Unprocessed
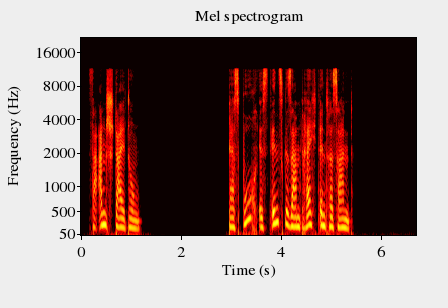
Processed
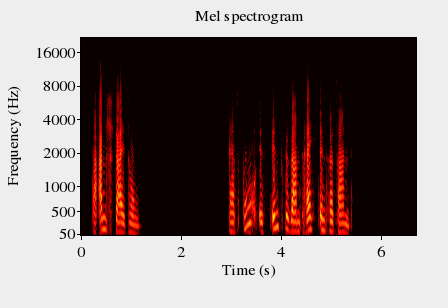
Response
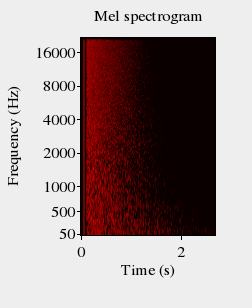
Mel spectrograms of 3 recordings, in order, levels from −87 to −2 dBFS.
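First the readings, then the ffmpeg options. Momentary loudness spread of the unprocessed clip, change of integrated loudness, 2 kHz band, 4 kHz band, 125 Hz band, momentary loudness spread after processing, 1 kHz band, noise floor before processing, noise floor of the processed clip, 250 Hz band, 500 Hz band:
7 LU, -11.5 dB, -8.0 dB, -15.5 dB, -16.5 dB, 11 LU, -6.5 dB, under -85 dBFS, under -85 dBFS, -16.5 dB, -8.0 dB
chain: -af "afreqshift=-93,highpass=410,adynamicsmooth=sensitivity=1.5:basefreq=590,volume=0.631"

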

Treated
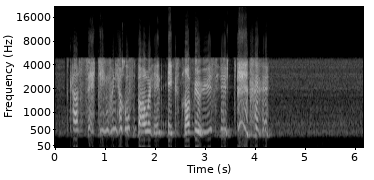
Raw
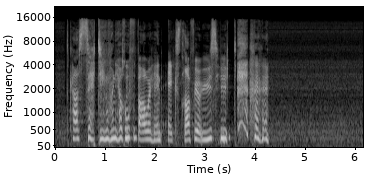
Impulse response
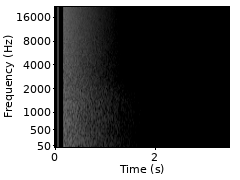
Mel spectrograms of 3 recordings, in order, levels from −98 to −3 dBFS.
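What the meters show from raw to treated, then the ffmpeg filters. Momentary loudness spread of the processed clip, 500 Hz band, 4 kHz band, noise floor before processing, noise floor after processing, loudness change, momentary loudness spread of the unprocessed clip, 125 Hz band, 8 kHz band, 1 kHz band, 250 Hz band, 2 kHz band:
10 LU, -4.5 dB, +6.5 dB, -62 dBFS, -60 dBFS, 0.0 dB, 5 LU, under -30 dB, under -20 dB, -2.0 dB, -29.5 dB, +4.0 dB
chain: -filter_complex "[0:a]aeval=exprs='0.168*(cos(1*acos(clip(val(0)/0.168,-1,1)))-cos(1*PI/2))+0.0106*(cos(5*acos(clip(val(0)/0.168,-1,1)))-cos(5*PI/2))+0.0133*(cos(6*acos(clip(val(0)/0.168,-1,1)))-cos(6*PI/2))':c=same,tiltshelf=f=1200:g=-4.5,bandreject=f=60:t=h:w=6,bandreject=f=120:t=h:w=6,bandreject=f=180:t=h:w=6,bandreject=f=240:t=h:w=6,bandreject=f=300:t=h:w=6,bandreject=f=360:t=h:w=6,bandreject=f=420:t=h:w=6,bandreject=f=480:t=h:w=6,afftfilt=real='re*between(b*sr/4096,340,4800)':imag='im*between(b*sr/4096,340,4800)':win_size=4096:overlap=0.75,highshelf=f=2900:g=8.5,asplit=2[s0][s1];[s1]asoftclip=type=tanh:threshold=0.0631,volume=0.316[s2];[s0][s2]amix=inputs=2:normalize=0,acrusher=bits=11:mix=0:aa=0.000001,volume=0.596"

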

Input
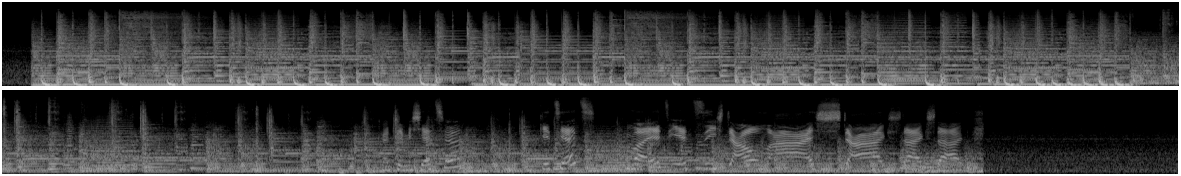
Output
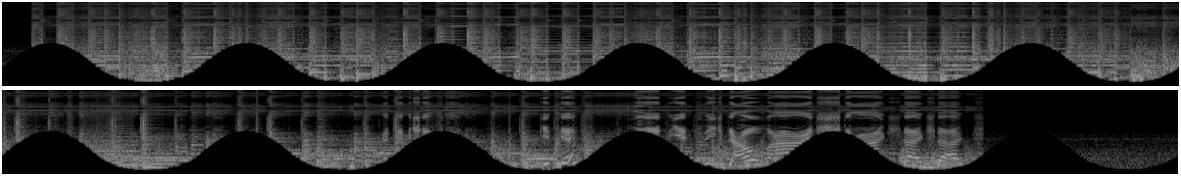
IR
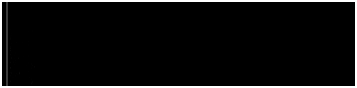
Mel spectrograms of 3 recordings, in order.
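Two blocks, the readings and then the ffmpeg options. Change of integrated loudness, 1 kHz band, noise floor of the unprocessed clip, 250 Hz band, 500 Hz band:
-3.5 dB, -1.0 dB, -51 dBFS, -12.0 dB, -3.0 dB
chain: -filter_complex "[0:a]acrusher=samples=5:mix=1:aa=0.000001,adynamicequalizer=threshold=0.00891:dfrequency=150:dqfactor=3.9:tfrequency=150:tqfactor=3.9:attack=5:release=100:ratio=0.375:range=3:mode=cutabove:tftype=bell,acompressor=threshold=0.0708:ratio=16,asplit=2[s0][s1];[1:a]atrim=start_sample=2205,atrim=end_sample=4410[s2];[s1][s2]afir=irnorm=-1:irlink=0,volume=0.891[s3];[s0][s3]amix=inputs=2:normalize=0,afftfilt=real='re*gte(b*sr/1024,270*pow(3000/270,0.5+0.5*sin(2*PI*0.51*pts/sr)))':imag='im*gte(b*sr/1024,270*pow(3000/270,0.5+0.5*sin(2*PI*0.51*pts/sr)))':win_size=1024:overlap=0.75"

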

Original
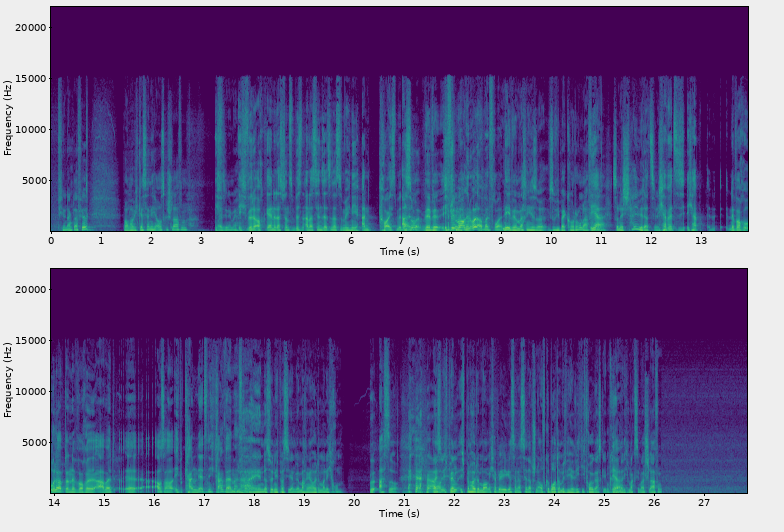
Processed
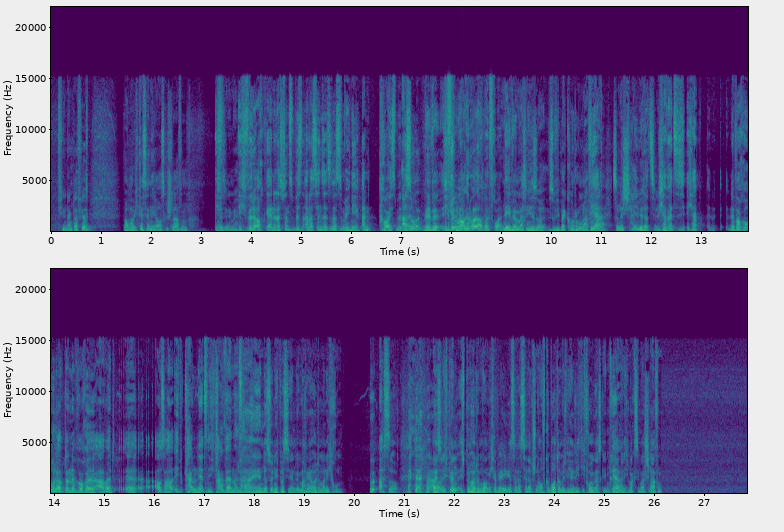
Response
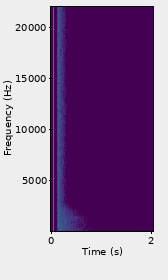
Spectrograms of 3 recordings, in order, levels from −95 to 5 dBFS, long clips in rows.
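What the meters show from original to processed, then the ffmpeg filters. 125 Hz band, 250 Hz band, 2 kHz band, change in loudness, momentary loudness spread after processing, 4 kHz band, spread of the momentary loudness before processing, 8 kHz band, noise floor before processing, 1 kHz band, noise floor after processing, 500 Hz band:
-10.5 dB, -7.5 dB, -6.5 dB, -7.0 dB, 9 LU, -2.0 dB, 9 LU, +3.0 dB, -60 dBFS, -8.5 dB, -65 dBFS, -9.0 dB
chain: -af "afftfilt=real='hypot(re,im)*cos(2*PI*random(0))':imag='hypot(re,im)*sin(2*PI*random(1))':win_size=512:overlap=0.75,aemphasis=mode=production:type=75kf,volume=0.708"

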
